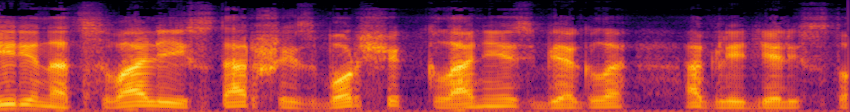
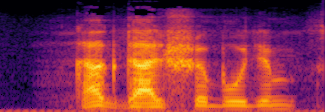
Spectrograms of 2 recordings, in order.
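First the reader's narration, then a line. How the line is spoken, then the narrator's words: Plain. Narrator (Russian): спросил сборщик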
